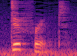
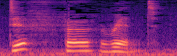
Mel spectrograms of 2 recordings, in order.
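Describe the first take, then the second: First: It is said quickly with two syllables. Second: It is said slowly with three syllables. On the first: "in fast speech, you lose that middle sound" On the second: "In very slow, careful speech, and especially formal speech"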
